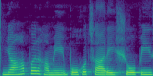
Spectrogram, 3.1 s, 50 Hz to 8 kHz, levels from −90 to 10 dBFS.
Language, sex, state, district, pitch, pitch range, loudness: Hindi, male, Punjab, Fazilka, 235 Hz, 220-245 Hz, -14 LUFS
